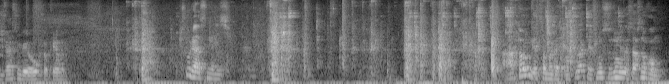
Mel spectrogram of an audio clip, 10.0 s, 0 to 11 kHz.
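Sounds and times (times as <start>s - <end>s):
metal scraping and knocking: 3.8s - 9.5s.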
